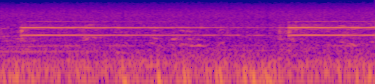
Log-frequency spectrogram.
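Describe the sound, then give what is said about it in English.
A china clock chimes twice, each stroke a bright, pure ringing tone that lingers and slowly fades, with the second stroke arriving about two and a half seconds after the first over a low background rumble. “Oh, that's a very pretty chime to that clock, Miss Carroll.”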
